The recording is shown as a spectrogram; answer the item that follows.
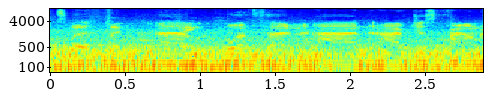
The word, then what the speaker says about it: Werfen: That's how you say it. Werfen.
